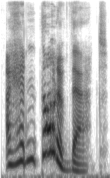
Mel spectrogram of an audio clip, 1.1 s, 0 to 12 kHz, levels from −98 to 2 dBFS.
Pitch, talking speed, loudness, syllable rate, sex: 275 Hz, 270 wpm, -17 LUFS, 5.0 syllables/s, female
